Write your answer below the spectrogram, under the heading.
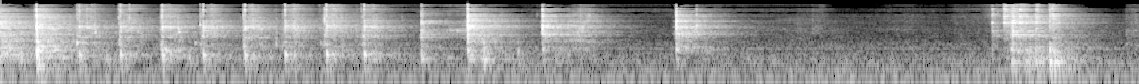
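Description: Metal fork beating eggs in a ceramic dish, its tines clicking against the bowl about four times a second. The beating stops after about two and a half seconds, followed by a few separate taps.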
